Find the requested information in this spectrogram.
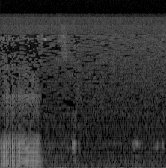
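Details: A sleeping dog gives one short, rattling snore under a second long, followed by quiet breathing with a couple of faint soft snuffles.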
